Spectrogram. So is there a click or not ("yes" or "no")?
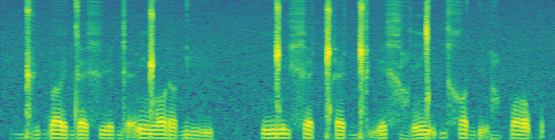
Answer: yes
